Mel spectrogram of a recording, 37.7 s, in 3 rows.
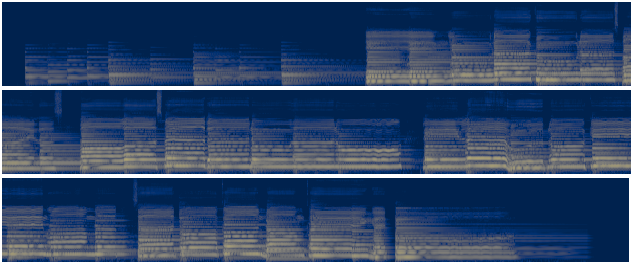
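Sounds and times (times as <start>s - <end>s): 
tenor singing: 7.3s - 35.7s.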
